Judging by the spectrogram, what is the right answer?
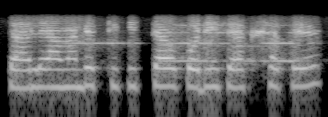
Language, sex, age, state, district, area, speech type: Bengali, female, 45-60, West Bengal, Uttar Dinajpur, urban, conversation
